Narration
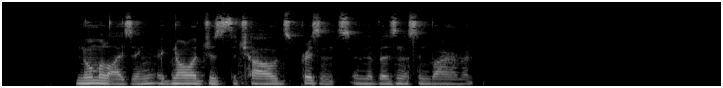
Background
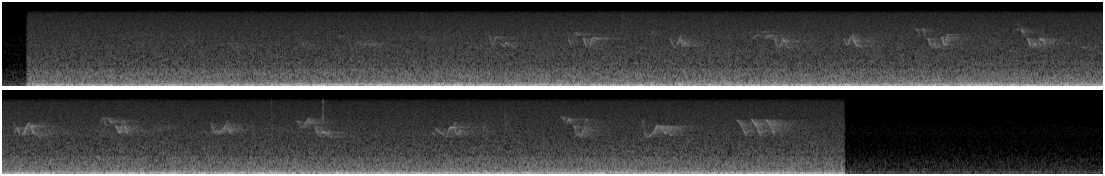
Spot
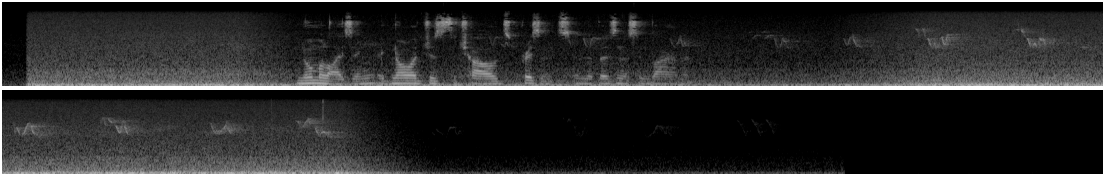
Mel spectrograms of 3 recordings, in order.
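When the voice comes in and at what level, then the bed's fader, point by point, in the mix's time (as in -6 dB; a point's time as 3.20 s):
2.20 s, +2.0 dB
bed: 2.37 s -1.5 dB
3.04 s -12.5 dB
8.27 s -12.5 dB
9.32 s -1.5 dB
14.41 s -1.5 dB
15.42 s -28 dB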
